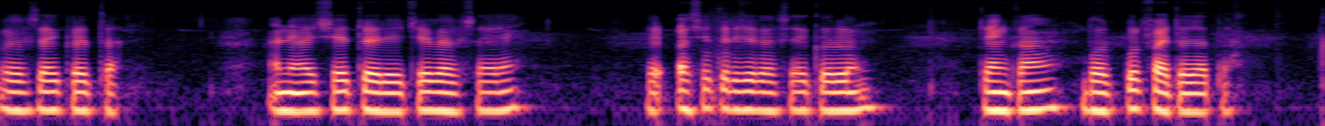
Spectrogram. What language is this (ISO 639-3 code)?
kok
